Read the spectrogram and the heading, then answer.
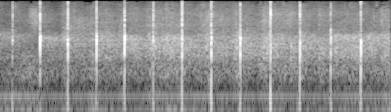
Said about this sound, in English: So I will just say to everyone who made this event possible yesterday, thank you, and maybe give them all a round of applause.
